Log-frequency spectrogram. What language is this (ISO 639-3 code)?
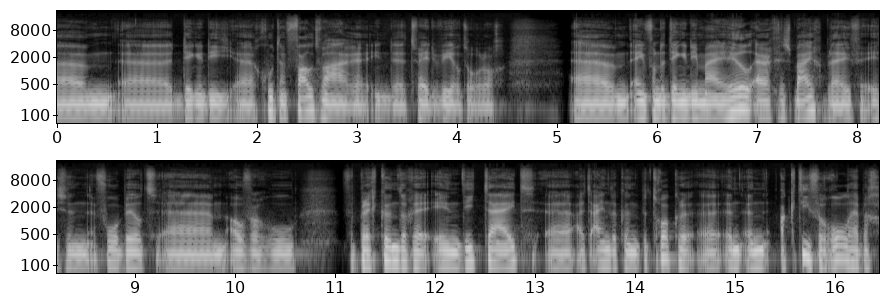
nld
